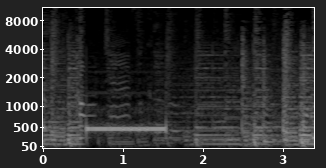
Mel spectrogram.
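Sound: telephone busy signal tone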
